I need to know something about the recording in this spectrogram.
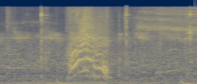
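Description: A zipper on a white Adidas sling bag being pulled open about a second in, over soft background music.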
